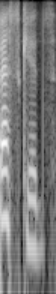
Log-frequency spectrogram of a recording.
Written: Beskids

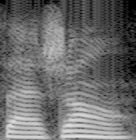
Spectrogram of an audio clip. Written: Saint Jean

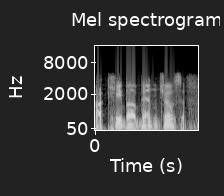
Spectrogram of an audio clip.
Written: Akiba ben Joseph

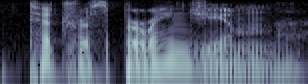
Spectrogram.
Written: tetrasporangium

